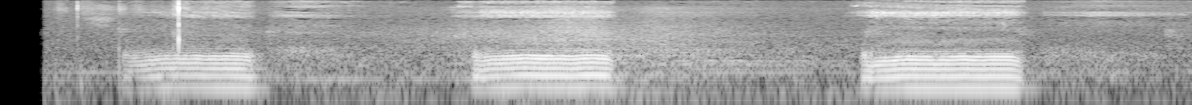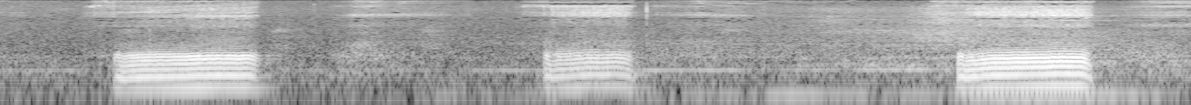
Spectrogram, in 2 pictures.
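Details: Stitch, a bulldog, snoring while asleep indoors: six rasping, harmonic-rich snores, each about a second long, come roughly every three seconds, with quiet breathing between them.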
